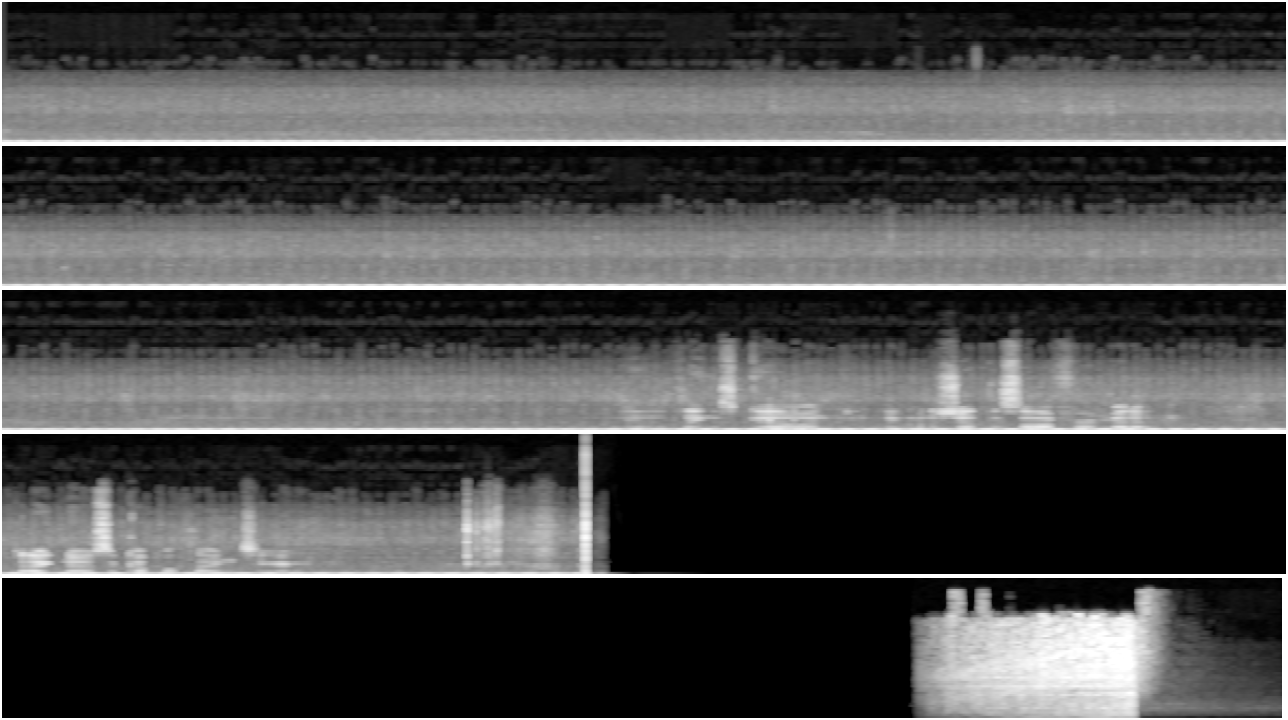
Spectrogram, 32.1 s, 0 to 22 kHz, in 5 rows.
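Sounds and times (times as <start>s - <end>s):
car engine running roughly: 0.0s - 22.3s.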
